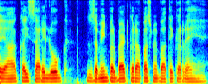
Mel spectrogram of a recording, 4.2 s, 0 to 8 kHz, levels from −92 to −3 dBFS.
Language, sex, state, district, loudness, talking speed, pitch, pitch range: Hindi, male, Jharkhand, Ranchi, -16 LUFS, 185 wpm, 110 Hz, 105-115 Hz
